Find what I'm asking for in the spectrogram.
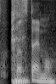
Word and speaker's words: Vastaamo: But a company, how do you say it? Vastaamo? Is that how you say it? – I mean, you're more Finnish than I am. – It's Vastaamo. – Vastaamo. – There you go.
